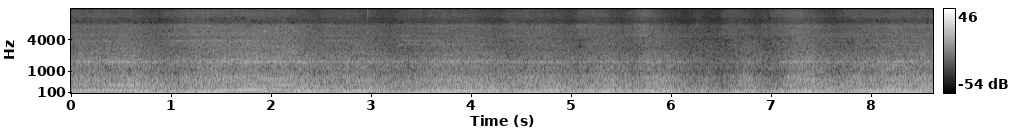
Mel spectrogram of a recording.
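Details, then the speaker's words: 1977 Ford F250 4x4 barn find V8, first run after a new fuel pump, old used 2100 carburetor with working choke: low steady rumble with slight waver from the carb; normal running. "run okay well that carb isn't the best it's an old used 2100 carb um the chok's working okay [Music] it sounds pretty good I'm happy with that"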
